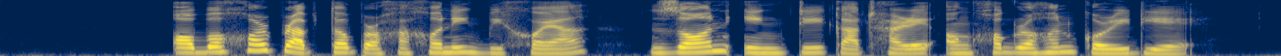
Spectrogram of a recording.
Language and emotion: Assamese, neutral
